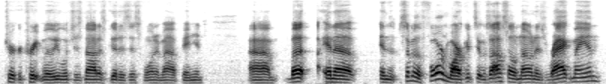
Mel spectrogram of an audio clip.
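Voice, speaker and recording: A man hosting a horror movie show in a casual horror-host manner, chatting loosely as on a livestream. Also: medium pitch.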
